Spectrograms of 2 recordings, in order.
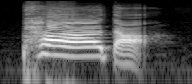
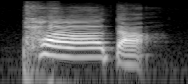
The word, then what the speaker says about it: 파다: 파다 움직이죠. 파다 이렇게 움직여요. 바다 안 움직인단 말이죠.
